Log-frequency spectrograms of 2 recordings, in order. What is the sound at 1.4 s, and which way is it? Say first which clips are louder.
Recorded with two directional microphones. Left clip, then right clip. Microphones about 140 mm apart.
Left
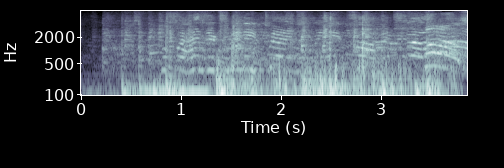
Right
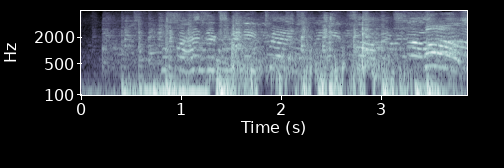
Music: right 1 dB; 5° left (ahead or behind).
